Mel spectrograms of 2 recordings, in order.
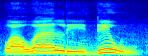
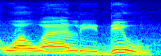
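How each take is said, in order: Both takes have the same delivery.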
